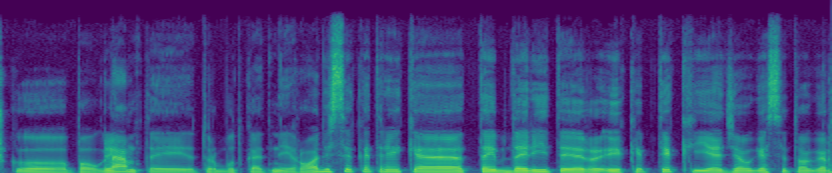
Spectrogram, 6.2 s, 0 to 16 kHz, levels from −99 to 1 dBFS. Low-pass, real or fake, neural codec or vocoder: 14.4 kHz; real; none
